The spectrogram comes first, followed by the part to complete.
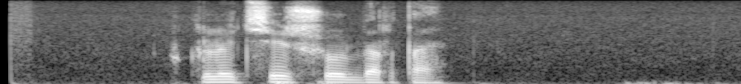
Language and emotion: Russian, neutral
